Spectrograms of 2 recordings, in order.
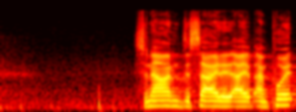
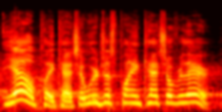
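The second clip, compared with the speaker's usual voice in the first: higher, bright eager reply; eager kid yes; 8 semitones higher than usual. Retold or imitated. Boy answering his dad's offer of catch, higher and eager. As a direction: jump at the offer like a relieved kid.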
